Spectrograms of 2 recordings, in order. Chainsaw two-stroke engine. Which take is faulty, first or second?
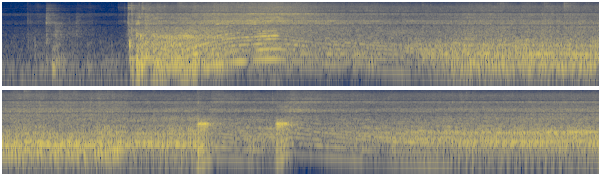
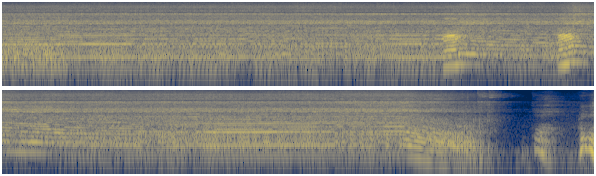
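second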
